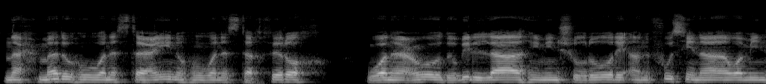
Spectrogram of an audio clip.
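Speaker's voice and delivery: measured liturgical recitation on a level tone; formal Arabic invocation. Acted. Lecturer opening the lesson with praise of God, formal recitation. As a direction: intone the opening praise with long, sustained vowels.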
